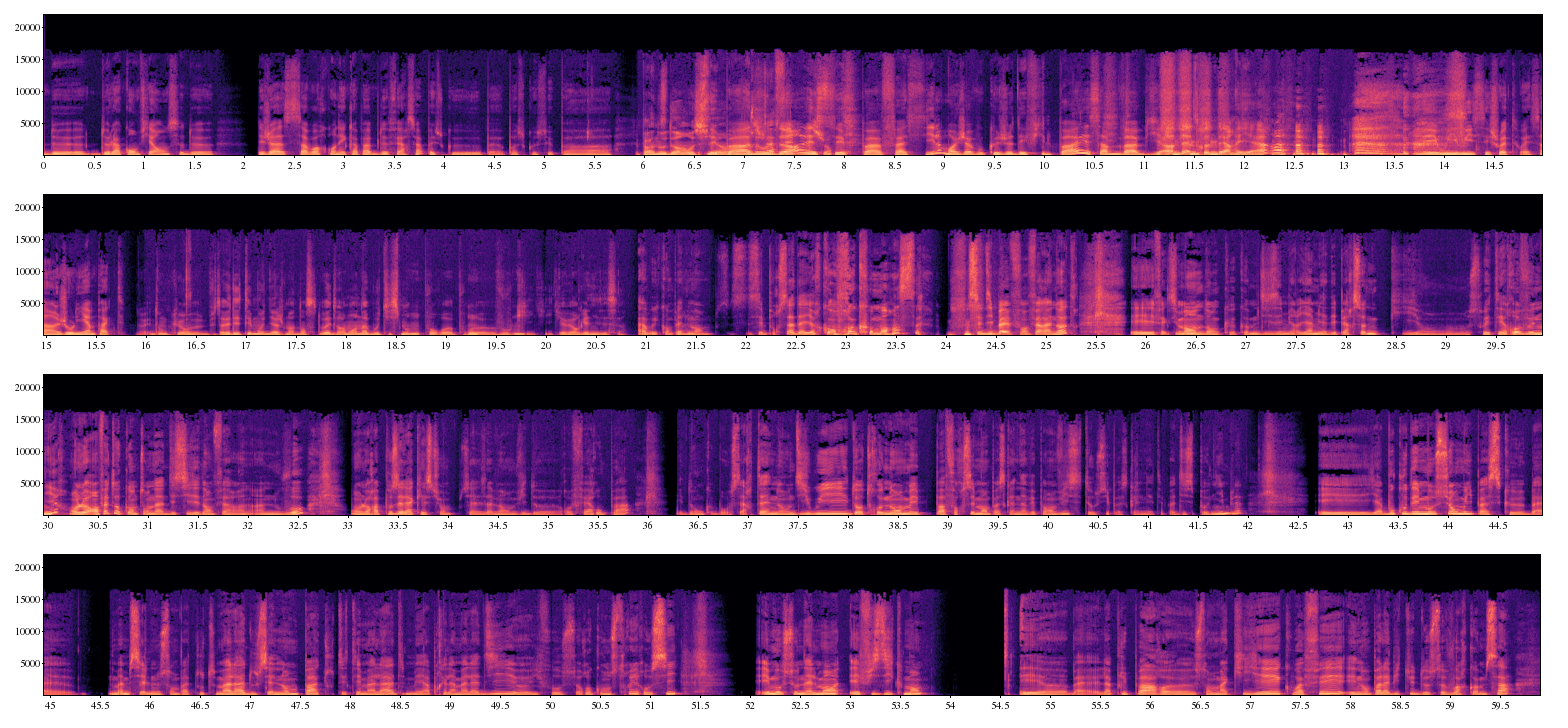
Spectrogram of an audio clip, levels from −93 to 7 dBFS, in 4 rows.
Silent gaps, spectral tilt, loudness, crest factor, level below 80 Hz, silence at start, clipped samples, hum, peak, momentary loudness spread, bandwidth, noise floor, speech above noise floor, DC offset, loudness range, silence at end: none; -5 dB/octave; -16 LUFS; 16 dB; -50 dBFS; 0 s; under 0.1%; none; 0 dBFS; 14 LU; 17 kHz; -89 dBFS; 73 dB; under 0.1%; 8 LU; 0.05 s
